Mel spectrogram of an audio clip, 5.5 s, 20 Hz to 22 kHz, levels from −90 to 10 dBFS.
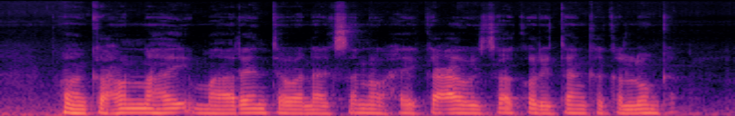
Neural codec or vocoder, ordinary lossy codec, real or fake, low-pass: none; none; real; none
